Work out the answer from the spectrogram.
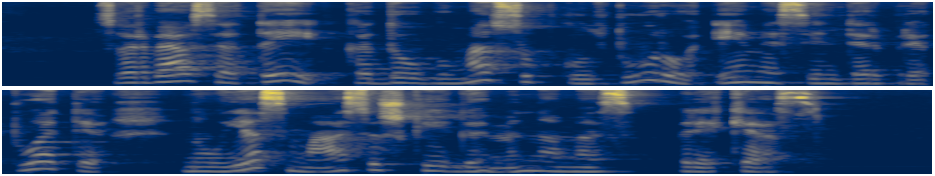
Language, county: Lithuanian, Vilnius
